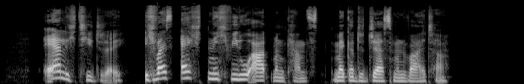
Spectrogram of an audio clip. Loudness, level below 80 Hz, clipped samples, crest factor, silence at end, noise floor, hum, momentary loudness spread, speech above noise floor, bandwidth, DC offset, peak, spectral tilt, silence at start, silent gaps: -19 LUFS; -56 dBFS; under 0.1%; 20 dB; 0.8 s; -73 dBFS; none; 10 LU; 54 dB; 17 kHz; under 0.1%; 0 dBFS; -3 dB/octave; 0.45 s; none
